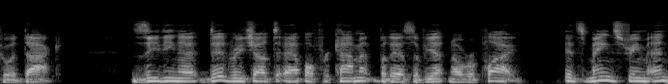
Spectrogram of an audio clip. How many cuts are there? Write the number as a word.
one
